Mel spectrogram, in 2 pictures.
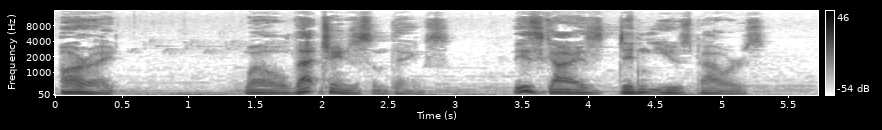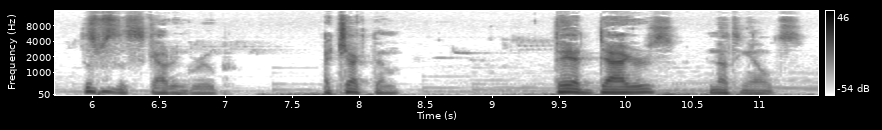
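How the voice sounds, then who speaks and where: A man playing a stern fighter who leads a small squad in an audio drama, terse and husky. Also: on the low side, takes it slowly, long pauses, faint music behind. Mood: curt, assured. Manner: terse, authoritative.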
